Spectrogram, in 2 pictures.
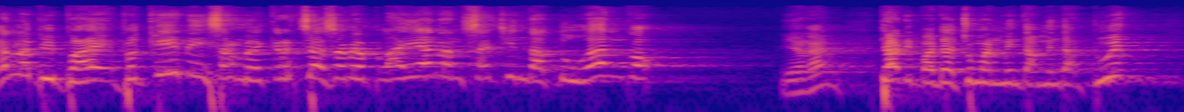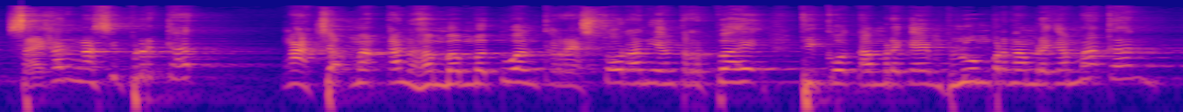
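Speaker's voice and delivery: high, loud self-justifying argument; acted-out son pleading his case hotly; insistent protest. Son arguing back in retold quarrel.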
